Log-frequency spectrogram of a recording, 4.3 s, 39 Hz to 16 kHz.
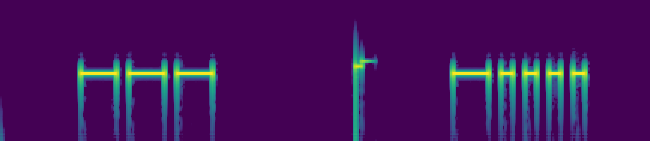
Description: Morse code, heard as a keyed tone, about 15 wpm, 700 Hz. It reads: O 6
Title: Single Letter-Number Alt - Rapid-Fire 15wpm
